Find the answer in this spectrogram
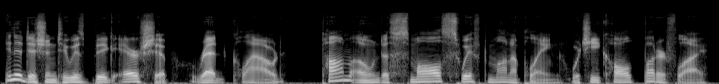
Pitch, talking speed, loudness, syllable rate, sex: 105 Hz, 150 wpm, -20 LUFS, 4.4 syllables/s, male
